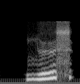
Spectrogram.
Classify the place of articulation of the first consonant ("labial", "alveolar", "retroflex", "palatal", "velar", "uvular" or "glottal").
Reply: palatal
